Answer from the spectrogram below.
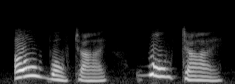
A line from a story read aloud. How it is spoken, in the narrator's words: cried Nora, so shamelessly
